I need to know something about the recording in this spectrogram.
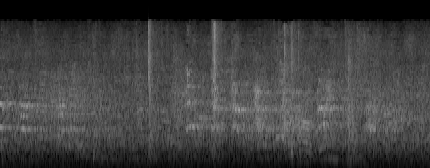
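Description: A small dog yipping and barking, high-pitched, several times over the chatter of a crowd in a large hall.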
